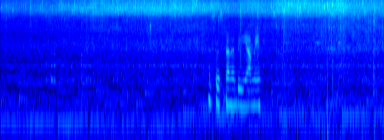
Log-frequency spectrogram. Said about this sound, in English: And then this pan is nice and hot. So I'm gonna add a little bit of olive oil. About a teaspoon, maybe a tablespoon. And then I'm gonna add the mushrooms. You got a nice sizzle.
